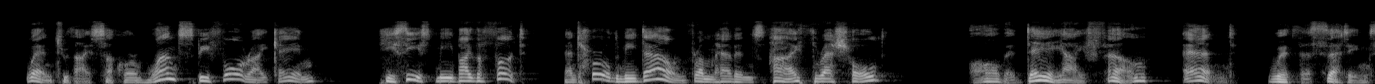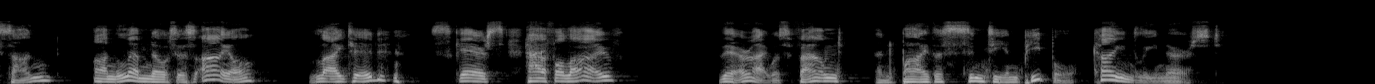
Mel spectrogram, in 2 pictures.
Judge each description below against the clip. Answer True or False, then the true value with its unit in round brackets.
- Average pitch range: False (5.7 semitones)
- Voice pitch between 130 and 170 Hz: True (140 Hz)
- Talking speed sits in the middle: False (110 wpm)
